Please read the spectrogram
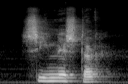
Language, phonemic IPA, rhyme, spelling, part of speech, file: Dutch, /siˈnɪs.tər/, -ɪstər, sinister, adjective, Nl-sinister.ogg
- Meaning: sinister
